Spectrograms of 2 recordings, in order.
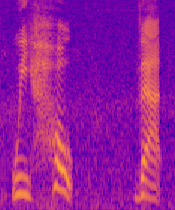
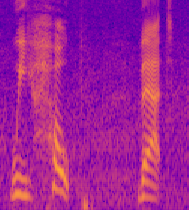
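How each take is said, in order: Both takes have the same delivery.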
